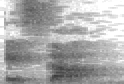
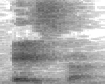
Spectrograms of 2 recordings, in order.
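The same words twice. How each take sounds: First: The stress is on the second syllable. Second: The stress is on the first syllable. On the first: "on the word in our vocabulary list, we're pronouncing it" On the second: "there's no accent"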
